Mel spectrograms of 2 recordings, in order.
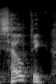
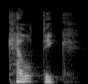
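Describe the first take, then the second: First: The word begins with an S sound. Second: The word begins with a K sound. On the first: It names a sports team. "When it's to do with sport, for some reason, we we say Celtic" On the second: It refers to the ancient people, not sport. "when it's not sport, you say Celt or Celtic"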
